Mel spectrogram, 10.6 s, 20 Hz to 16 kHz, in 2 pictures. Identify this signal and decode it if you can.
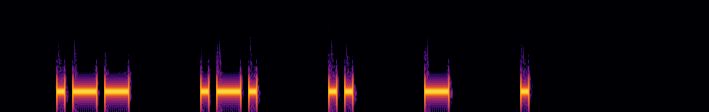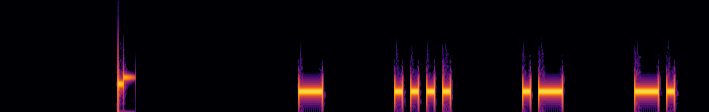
Morse code, heard as a keyed tone, about 20 wpm, spaced as for 11 wpm, 700 Hz. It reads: WRITE THAN
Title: 3x Character Spacing - Top 100 Words - 20wpm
